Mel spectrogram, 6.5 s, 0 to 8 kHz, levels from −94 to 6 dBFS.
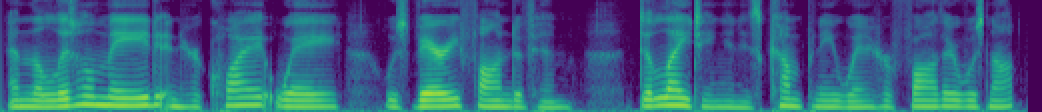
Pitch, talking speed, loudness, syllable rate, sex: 170 Hz, 210 wpm, -17 LUFS, 5.3 syllables/s, female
